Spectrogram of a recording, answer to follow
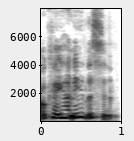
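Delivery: usual speaking voice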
